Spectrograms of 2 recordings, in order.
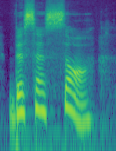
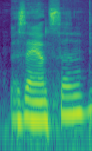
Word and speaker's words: Besancon: you first to Besancon. Very nice. Which is the perfect French pronunciation. But in Connecticut, how do they say it? Besancon. Besancon.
